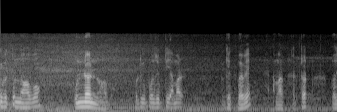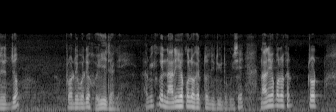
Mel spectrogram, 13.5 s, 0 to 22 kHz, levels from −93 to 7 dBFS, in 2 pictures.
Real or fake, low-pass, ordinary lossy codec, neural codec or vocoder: real; 7.2 kHz; none; none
